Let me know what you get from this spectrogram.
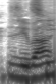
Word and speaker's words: Zubac: How do you say his name? – Zubac.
